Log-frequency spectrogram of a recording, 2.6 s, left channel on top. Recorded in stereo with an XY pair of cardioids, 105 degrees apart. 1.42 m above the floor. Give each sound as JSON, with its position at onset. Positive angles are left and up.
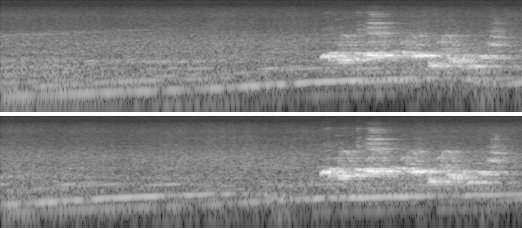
{"t": 1.6, "sound": "a bird", "azimuth_deg": -30, "distance_m": 1.4}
